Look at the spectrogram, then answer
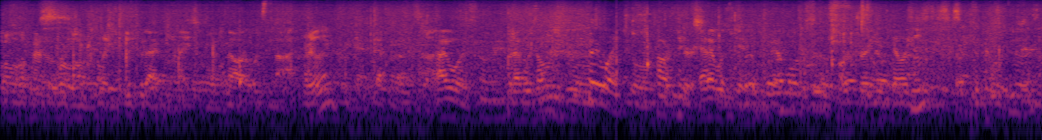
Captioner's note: indistinct conversation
